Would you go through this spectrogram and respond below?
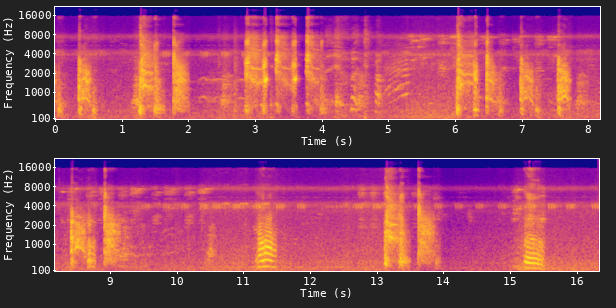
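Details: Repeated short, harsh cough-like bursts from a jalak kebo (buffalo starling), mixed with chirps and whistles over insect buzz. Owner attributes the coughing to staying up late too often; the bird can mimic human speech.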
